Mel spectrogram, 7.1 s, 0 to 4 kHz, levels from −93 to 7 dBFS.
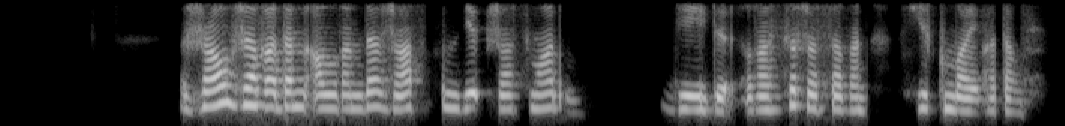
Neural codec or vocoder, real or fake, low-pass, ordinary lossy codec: autoencoder, 48 kHz, 32 numbers a frame, DAC-VAE, trained on Japanese speech; fake; 3.6 kHz; none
